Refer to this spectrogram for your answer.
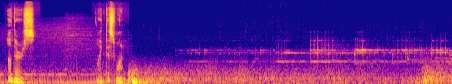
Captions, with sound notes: Others, like this one. (thunder rumbling)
